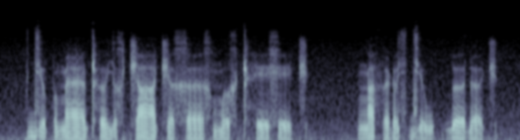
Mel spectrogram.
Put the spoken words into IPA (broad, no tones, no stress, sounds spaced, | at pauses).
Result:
dʲ ɤ p ə m æː ʈʰ əː j ə x t͡ʃ aː t͡ʃ ɜ x ɜː x m ɤ x ʈʰ eː x eː t͡ʃ | ŋ a θ ɜ ɽ əː sʲ dʲ ɜ w | ɠ əː ɗ ɜː t͡ʃ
